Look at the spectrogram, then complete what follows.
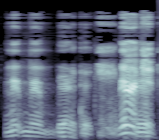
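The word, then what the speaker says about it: Mirotić: Mirotic.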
